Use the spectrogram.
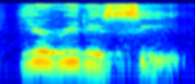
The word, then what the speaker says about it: Eurydice: kanyang asawa na si idic and Yes it's pronounced idic si orpheus ay anak nina cope na Akala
